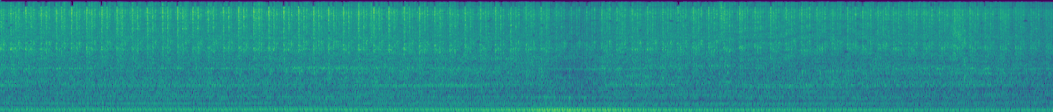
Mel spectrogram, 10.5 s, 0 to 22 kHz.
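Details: Porsche Boxster 986 at hot idle after spirited driving: quick even ticking about four per second, mostly from driver's side, vanishing after parked two minutes; lifters or exhaust suspected, cause unknown.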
